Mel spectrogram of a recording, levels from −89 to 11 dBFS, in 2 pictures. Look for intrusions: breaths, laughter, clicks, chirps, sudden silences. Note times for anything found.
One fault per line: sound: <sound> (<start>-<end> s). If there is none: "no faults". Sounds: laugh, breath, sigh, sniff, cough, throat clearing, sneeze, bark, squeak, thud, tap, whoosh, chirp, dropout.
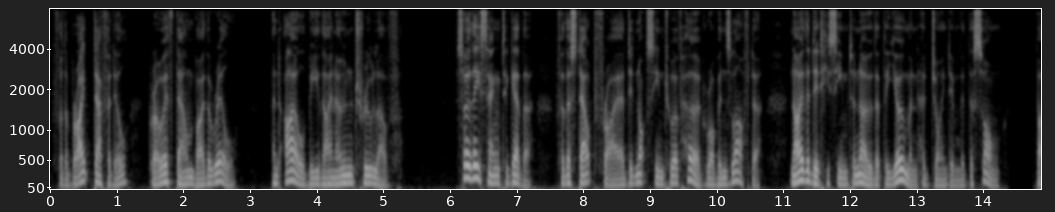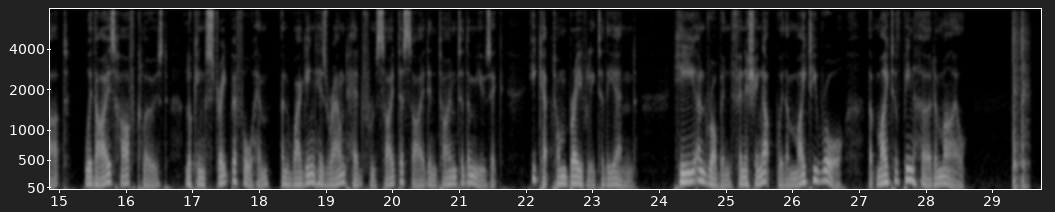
sound: tap (29.3-29.6 s)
